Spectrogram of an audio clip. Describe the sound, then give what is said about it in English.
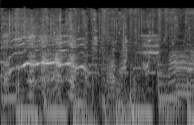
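A donkey brays loudly, a harsh, drawn-out honking call lasting a couple of seconds over a busy background. “Get over here, you jackass.”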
